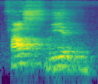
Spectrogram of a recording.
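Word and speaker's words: فاصبر: Ya wa li rabbika fa ya, jangan wa. Fasbir.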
